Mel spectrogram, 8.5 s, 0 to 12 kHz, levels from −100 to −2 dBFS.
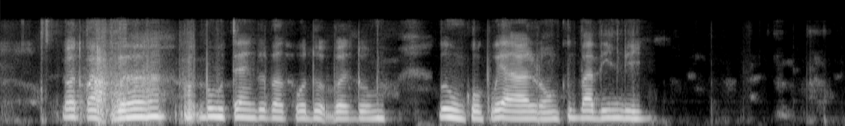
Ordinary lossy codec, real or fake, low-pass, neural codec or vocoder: Opus, 64 kbps; fake; 7.2 kHz; codec, 16 kHz, 0.8 kbps, ZipCodec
